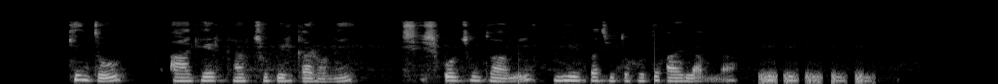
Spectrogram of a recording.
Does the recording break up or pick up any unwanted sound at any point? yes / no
yes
